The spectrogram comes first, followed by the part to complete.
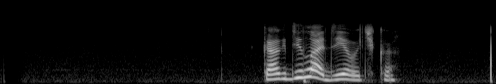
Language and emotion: Russian, positive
